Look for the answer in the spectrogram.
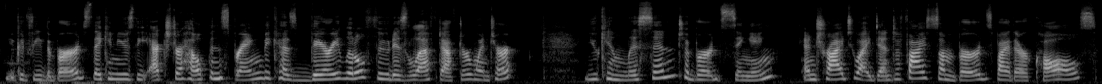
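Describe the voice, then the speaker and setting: A woman's voice: a little high, pushed and bright. A woman teacher reading aloud to young children, explaining things simply and stressing key words expressively. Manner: explains simply to children, asking them questions. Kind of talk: picture-book read-aloud for young children.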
